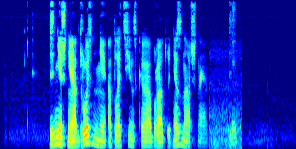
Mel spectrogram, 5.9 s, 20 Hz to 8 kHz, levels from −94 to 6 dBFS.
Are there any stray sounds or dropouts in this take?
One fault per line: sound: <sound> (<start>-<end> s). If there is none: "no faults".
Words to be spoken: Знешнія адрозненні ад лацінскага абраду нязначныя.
sound: laugh (4.6-4.7 s)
